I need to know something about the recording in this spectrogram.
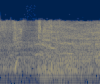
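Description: A middle-aged man laughs loudly.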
